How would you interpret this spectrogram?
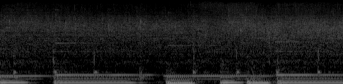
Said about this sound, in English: Heat some butter in a frying pan.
